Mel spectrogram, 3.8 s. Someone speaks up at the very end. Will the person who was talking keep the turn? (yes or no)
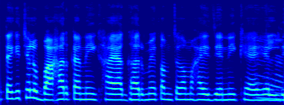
no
